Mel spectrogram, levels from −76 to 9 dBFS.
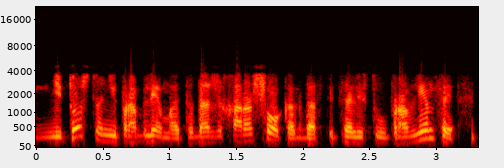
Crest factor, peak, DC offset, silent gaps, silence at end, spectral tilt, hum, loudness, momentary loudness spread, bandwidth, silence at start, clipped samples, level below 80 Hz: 16 dB; -10 dBFS; under 0.1%; none; 0 s; -6 dB/octave; none; -26 LUFS; 4 LU; 8 kHz; 0 s; under 0.1%; -70 dBFS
